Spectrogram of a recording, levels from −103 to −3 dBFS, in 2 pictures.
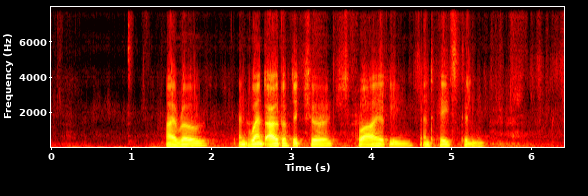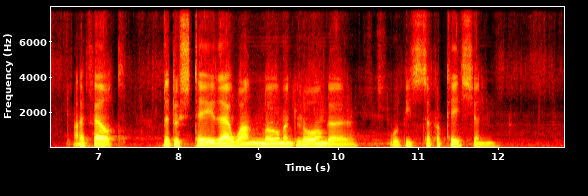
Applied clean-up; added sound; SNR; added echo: neural separator model SepFormer DNS4.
